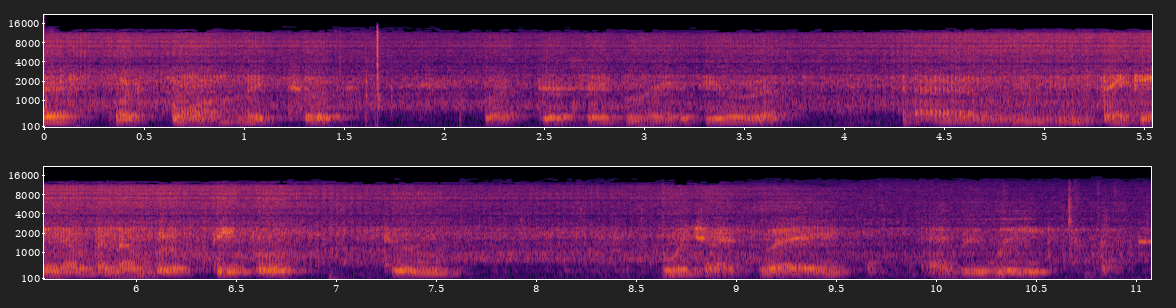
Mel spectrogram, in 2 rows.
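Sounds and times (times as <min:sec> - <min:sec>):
man speaking over radio: 0:00.0 - 0:07.6, 0:08.6 - 0:10.7.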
